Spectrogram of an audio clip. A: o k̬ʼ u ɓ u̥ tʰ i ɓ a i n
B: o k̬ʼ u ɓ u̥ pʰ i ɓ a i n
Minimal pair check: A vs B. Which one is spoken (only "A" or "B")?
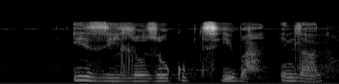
A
